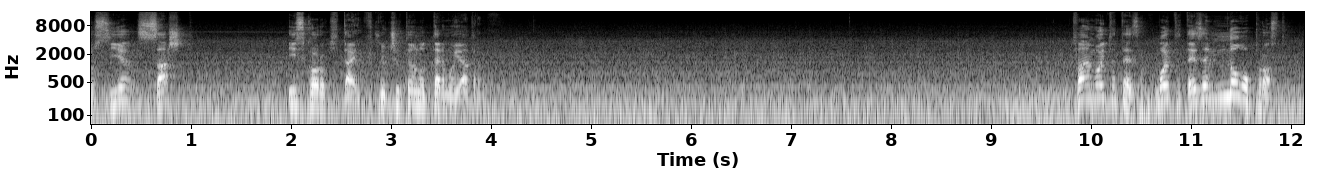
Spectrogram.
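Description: A man talks animatedly into a close microphone.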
